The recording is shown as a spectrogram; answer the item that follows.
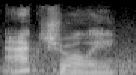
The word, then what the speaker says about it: actually: pronounced like - however the TU sound in the word actually is pronounced like Chu in general words that begin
